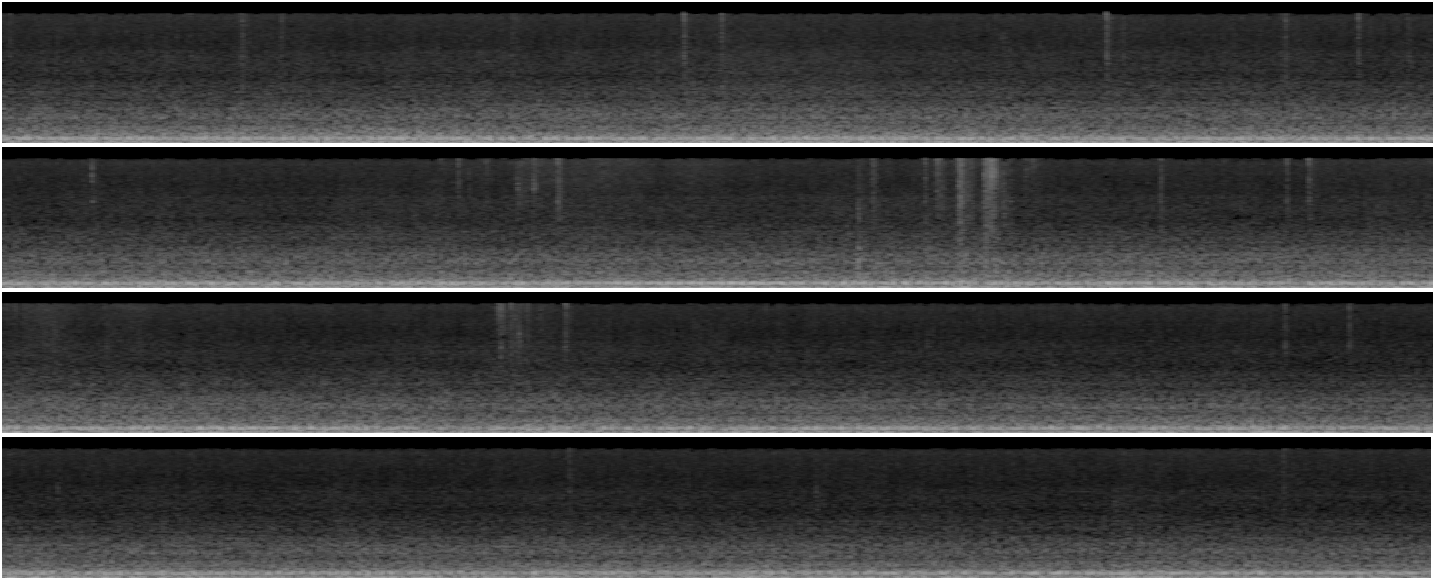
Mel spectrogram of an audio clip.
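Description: Car engine running steadily with a low rumble, its pitch unchanging throughout, with no revving.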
